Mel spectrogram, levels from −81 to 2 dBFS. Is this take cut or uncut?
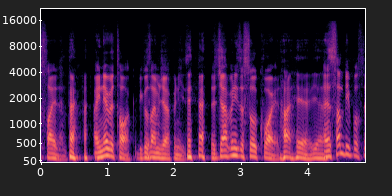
uncut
